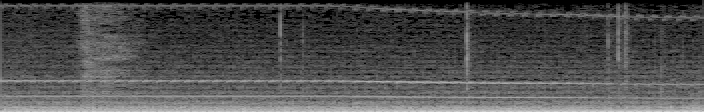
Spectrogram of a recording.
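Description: Steady mechanical whine from a helicopter gearbox, played as the isolated gear layer of a helicopter sound mix: a constant low hum layered with thin, sustained high-pitched tones, running loud and unchanging without any talking.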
